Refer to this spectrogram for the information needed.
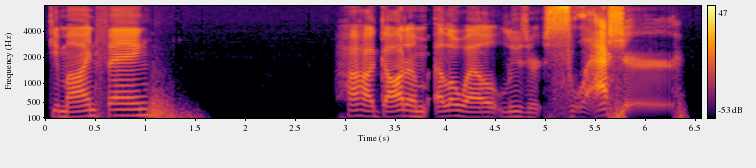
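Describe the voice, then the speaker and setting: Young man, goofy gameplay commentary, bright and crisp, dry desk mic. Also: medium pitch, takes it slowly, no echo, rough recording. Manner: goofy, excitable, prone to sudden yelling. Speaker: gamer.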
